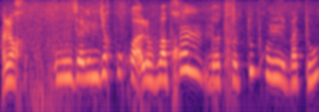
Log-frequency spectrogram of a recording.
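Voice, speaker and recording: This woman speaks loudly at a moderate pace, her high-pitched voice showing ordinary pitch variation. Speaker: gaming youtuber. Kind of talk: let's play commentary. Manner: hesitant, many fillers; trying to speak loudly.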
